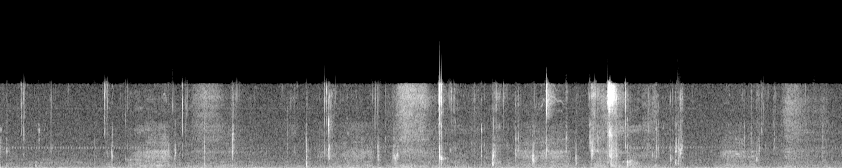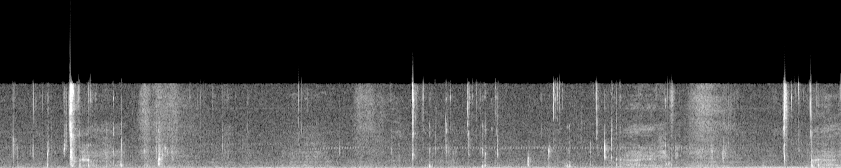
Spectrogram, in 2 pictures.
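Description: A toothpick clicks and scrapes against teeth up close.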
